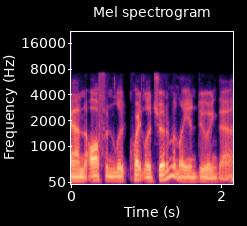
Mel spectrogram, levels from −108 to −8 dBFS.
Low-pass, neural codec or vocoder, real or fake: 7.2 kHz; none; real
